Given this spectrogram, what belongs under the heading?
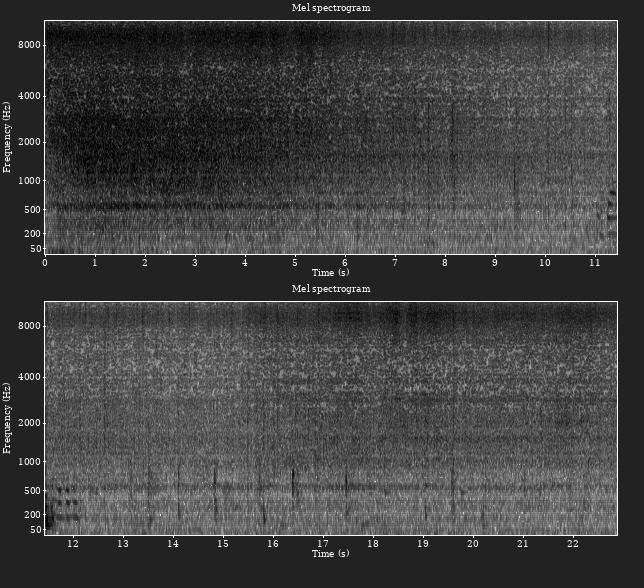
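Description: Ground onion, garlic and cumin paste fries in a pan for koi fish bhuna, a steady loud sizzle and hiss that softens slightly midway, with a few faint clinks of stirring and no voices.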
